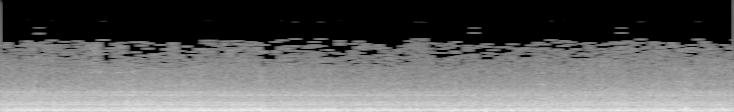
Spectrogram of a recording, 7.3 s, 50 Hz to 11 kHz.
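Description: Steady running noise heard inside a Tokyu 5000 series electric commuter train car as it runs between stations: wheels on the rails and the car body, with a few faint steady tones above it.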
